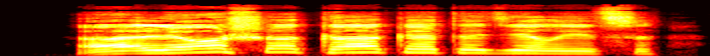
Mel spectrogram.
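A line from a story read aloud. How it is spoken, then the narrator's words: Childish pleading shout. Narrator (Russian): ребячливо и умоляюще кричала Любаша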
